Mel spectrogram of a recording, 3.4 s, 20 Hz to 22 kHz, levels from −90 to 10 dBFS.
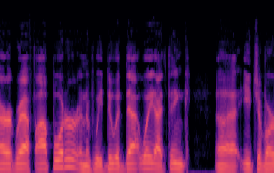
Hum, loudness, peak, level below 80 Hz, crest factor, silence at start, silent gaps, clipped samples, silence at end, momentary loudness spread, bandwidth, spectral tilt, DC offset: none; -25 LUFS; -8 dBFS; -58 dBFS; 16 dB; 0 s; none; under 0.1%; 0 s; 6 LU; 8.4 kHz; -7.5 dB/octave; under 0.1%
